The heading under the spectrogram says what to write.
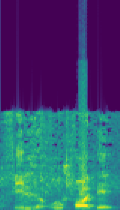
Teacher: la lettre dal de la fin qui est lue avec al-qalqala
